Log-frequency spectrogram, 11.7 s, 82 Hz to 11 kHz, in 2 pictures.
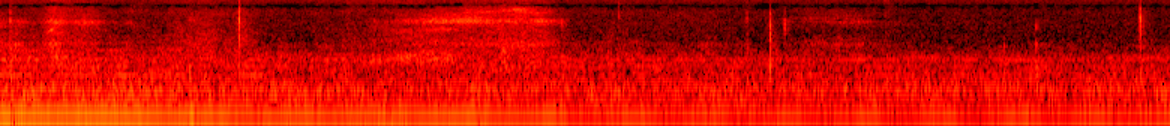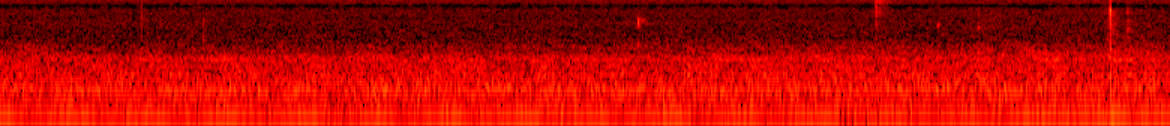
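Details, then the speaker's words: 52-inch Canarm Kincade ceiling fan on high: low steady hum and buzzing with a faint slow rhythmic pulse, a slight wobble, noisier than its twin. "slight wobble to it does push a good Breeze like the other one"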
